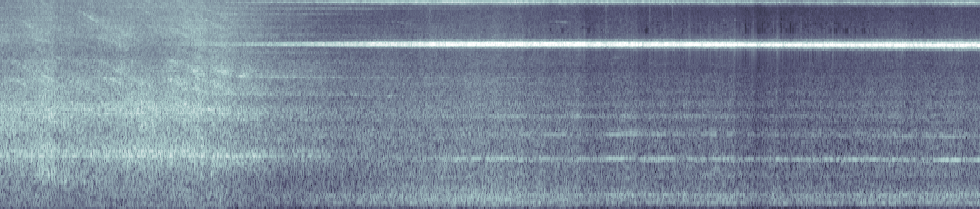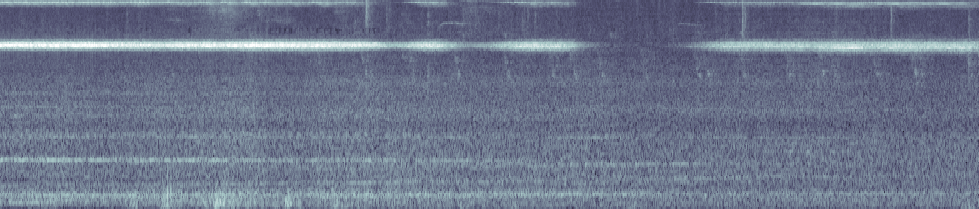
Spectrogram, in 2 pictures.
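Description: Amtrak Northeast Regional train's coaches rushing past at speed for the first few seconds. Then a steady high-pitched wheel squeal takes over, breaking up and returning near the end, over the low rumble of an NJ Transit push-pull train of multilevel coaches pulling out.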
